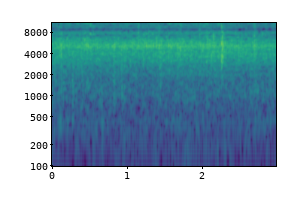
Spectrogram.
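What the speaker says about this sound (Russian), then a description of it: "Вот и прошел дождик." Heavy rain falls in a village garden plot, a steady dense hiss of drops on surfaces that stays even and continuous throughout, with no voices.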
